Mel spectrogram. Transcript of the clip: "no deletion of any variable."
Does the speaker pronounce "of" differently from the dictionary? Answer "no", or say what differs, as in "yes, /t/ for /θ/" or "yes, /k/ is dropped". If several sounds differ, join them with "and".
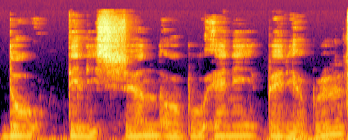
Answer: yes, /b/ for /v/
